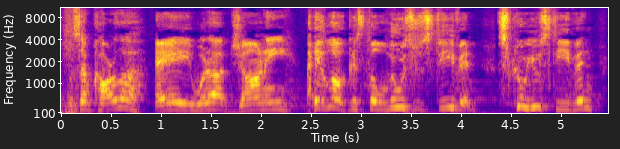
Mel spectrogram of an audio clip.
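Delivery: high, cocky school bully voice. Retold or imitated. Popular bully greeting friends and mocking Steven, cocky and high. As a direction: swagger through the hallway taunts.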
